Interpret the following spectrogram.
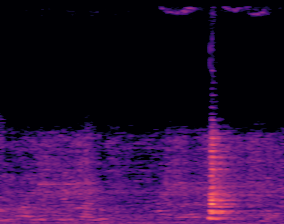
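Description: Faint background voices over a steady hum, with one short horn toot about one and a half seconds in, the loudest sound.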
